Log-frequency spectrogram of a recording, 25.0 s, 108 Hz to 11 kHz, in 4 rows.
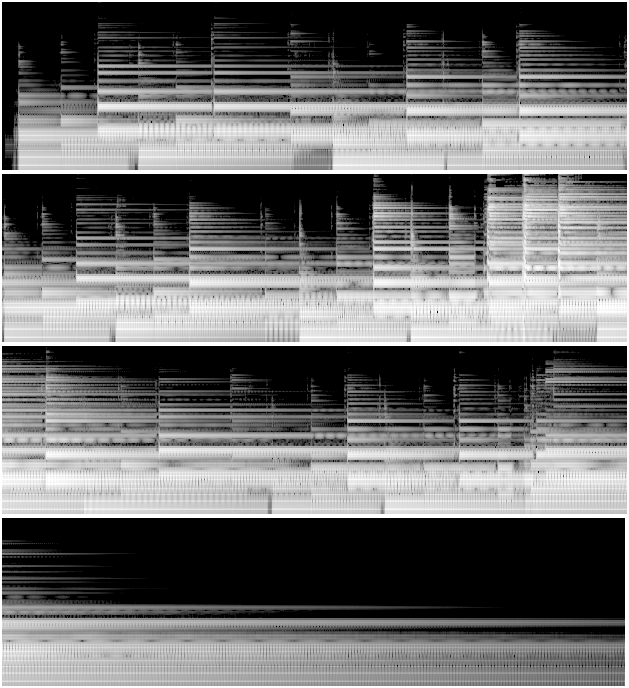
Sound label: AC30 mod crunch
